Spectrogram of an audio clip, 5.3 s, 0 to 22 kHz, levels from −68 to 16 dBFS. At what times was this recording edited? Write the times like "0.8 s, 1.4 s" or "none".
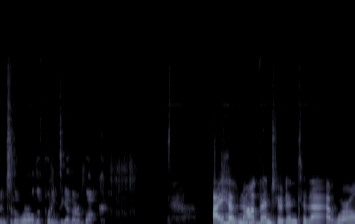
none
